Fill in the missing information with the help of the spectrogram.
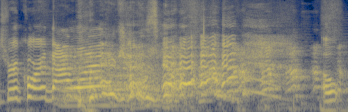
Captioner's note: laughter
